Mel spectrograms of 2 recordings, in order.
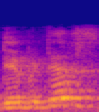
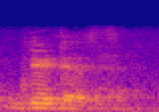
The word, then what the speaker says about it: debtors: और ये word डेबिटर्स नहीं है, ठीक है, जनरली लगता है डेबिटर्स, बट डेटर्स नहीं है, बी साइलेंट है, तो हम लोग इसको क्या पढ़ेंगे, डेटर्स, ठीक है।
